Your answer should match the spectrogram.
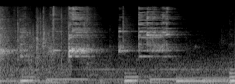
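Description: Background music, with the crinkle of a plastic zip pouch being opened and light metallic clinks of small metal kerosene-lighter parts being handled.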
